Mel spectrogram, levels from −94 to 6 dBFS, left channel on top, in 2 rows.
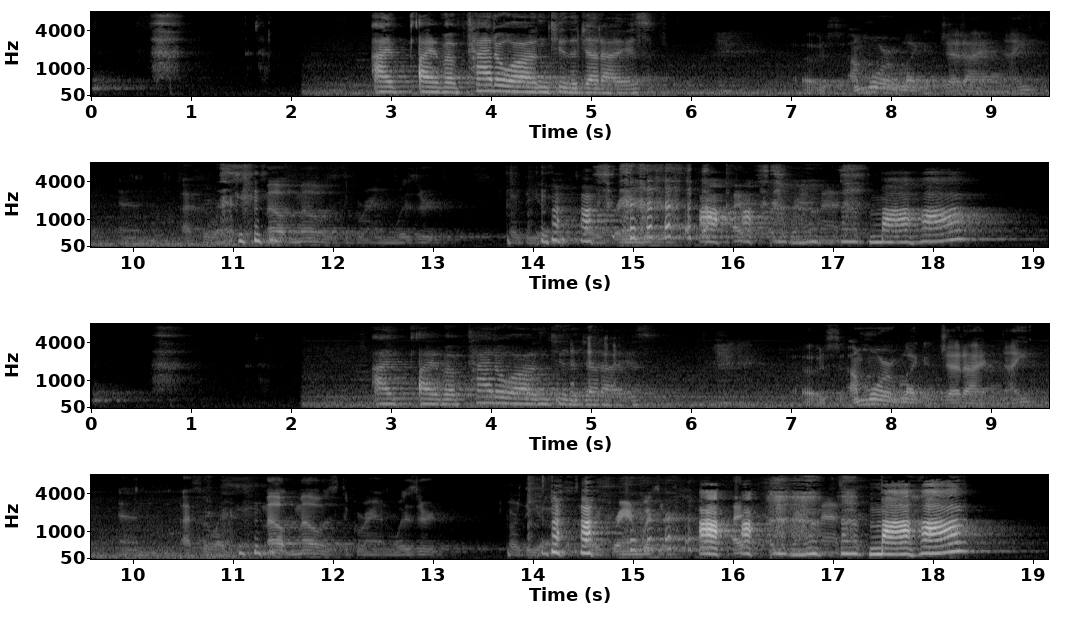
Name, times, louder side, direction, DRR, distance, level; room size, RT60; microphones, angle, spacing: sound 1, 2.1-11.0, right 1 dB, 65° right, 1.0 m, -55 dB
voice 1, 2.8-5.6 10.9-11.5 14.0-14.2 14.9-15.5 16.4-16.5 17.1-17.3, left 5 dB, 65° left, 0.5 m, -38 dB
voice 2, 6.2-6.7 7.1-9.4 9.8-11.0 11.3-13.1 13.8-14.2 14.5-15.4 16.0-17.7, right 3 dB, 35° right, 0.7 m, -46 dB
voice 3, 13.9-14.7 15.7-18.3, right 10 dB, 85° right, 0.3 m, -30 dB
8.9 x 8.2 x 7.2 m
head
